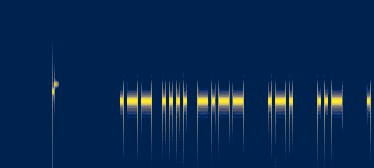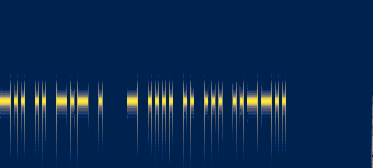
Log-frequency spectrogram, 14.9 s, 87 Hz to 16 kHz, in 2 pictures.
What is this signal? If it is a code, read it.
Morse code, heard as a keyed tone, about 17 wpm, 700 Hz. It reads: WHY R U LIKE THIS?
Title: Sentences from Top 200 Words and Abbreviations 17wpm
